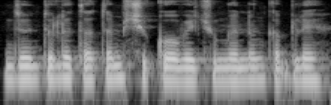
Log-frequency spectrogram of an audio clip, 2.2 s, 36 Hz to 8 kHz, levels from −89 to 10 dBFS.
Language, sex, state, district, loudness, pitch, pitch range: Wancho, male, Arunachal Pradesh, Longding, -15 LUFS, 130 Hz, 125-135 Hz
